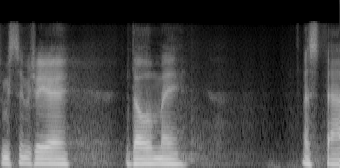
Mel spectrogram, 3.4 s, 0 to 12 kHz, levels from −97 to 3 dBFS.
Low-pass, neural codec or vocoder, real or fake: 7.2 kHz; codec, 16 kHz, 0.5 kbps, FunCodec, trained on Chinese and English, 25 frames a second; fake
